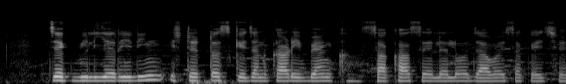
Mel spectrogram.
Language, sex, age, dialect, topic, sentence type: Maithili, male, 18-24, Angika, banking, statement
